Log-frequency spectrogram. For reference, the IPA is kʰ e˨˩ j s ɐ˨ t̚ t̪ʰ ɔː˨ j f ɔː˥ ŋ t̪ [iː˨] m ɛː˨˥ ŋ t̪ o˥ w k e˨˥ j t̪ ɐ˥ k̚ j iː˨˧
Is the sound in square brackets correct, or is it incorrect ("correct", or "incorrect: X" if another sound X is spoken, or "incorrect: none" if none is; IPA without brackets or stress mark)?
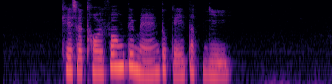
incorrect: iː˥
